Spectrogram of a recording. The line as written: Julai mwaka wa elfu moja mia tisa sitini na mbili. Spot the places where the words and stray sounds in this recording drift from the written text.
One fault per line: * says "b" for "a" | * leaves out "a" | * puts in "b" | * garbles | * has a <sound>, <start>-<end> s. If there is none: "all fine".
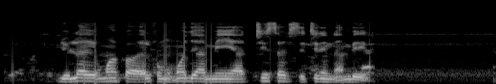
all fine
